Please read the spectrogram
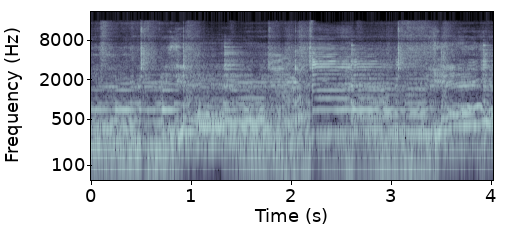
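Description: Live blues band playing: electric guitar over bass and drums, with sliding, bent notes and regular drum and cymbal hits.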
